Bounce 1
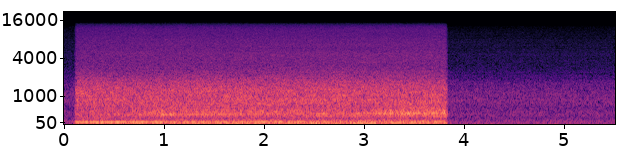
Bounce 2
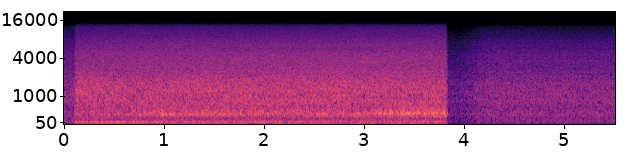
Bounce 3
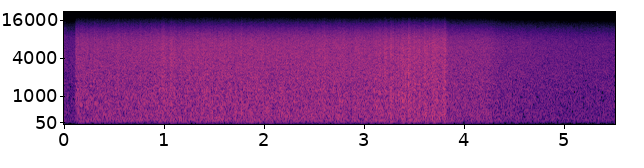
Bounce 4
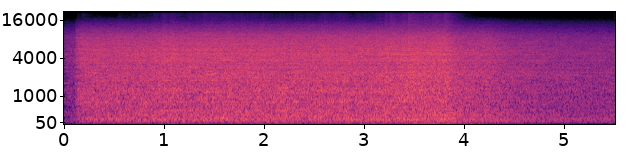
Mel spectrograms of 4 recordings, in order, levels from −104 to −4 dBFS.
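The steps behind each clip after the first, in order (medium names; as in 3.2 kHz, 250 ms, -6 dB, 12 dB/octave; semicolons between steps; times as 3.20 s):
frequency weighting D; upward compressor, threshold -34 dBFS; trim -4.5 dB
noise-vocoded speech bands 1; echo that smears into a reverb 452 ms, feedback 42%, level -6.5 dB; trim -6.5 dB
hard clipper -33.5 dBFS, distortion -22 dB; simulated room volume 580 m³, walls mixed, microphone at 3.9 m; trim +3 dB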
